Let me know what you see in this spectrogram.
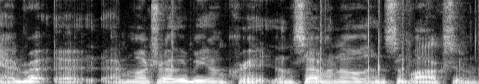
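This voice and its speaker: A man with a Long Island accent talks at a very fast pace. His pitch is medium. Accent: Long Island New York. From Long Island, New York (Suffolk County). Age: 30s. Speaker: vlogger, recovering addict. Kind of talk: casual monologue.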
